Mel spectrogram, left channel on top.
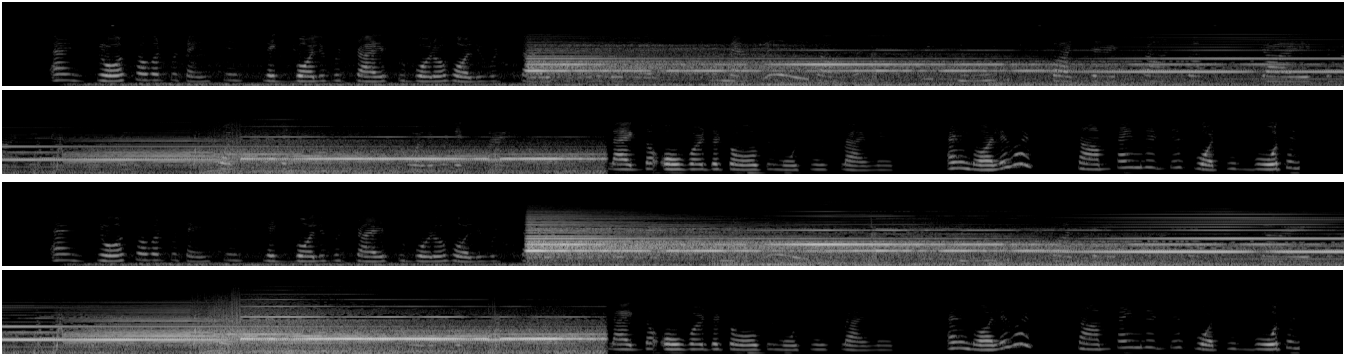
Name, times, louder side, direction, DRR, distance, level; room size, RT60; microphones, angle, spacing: voice 1, 0.5-6.6 7.0-8.7 9.2-10.0 10.5-14.8 15.5-19.1 19.5-22.3 22.9-23.7 24.2-26.4, left 2 dB, 25° left, 1.0 m, -42 dB
sound 1, 0.6-12.5, left 1 dB, 80° left, 5.0 m, -49 dB
sound 2, 5.2-19.5, right 7 dB, 55° right, 0.3 m, -25 dB
open air
head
